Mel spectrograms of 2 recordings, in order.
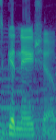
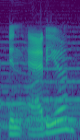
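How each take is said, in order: First: The first syllable does not sound like gin. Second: The first syllable sounds like the word gin. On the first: This is how the name is actually pronounced. The speaker calls it right. "Obviously, it's Ganesha" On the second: This is how the spelling looks without knowing better. The speaker calls it wrong. "that a hundred percent looks like gin"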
